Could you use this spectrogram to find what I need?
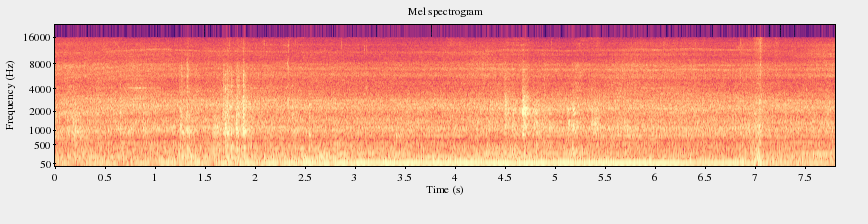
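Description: A diesel crawler excavator's engine rumbles under load.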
